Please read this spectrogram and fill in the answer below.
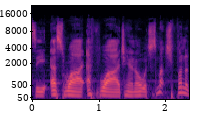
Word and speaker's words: Syfy: the Sci-Fi channel s-c-i-f-i Channel now it's the Syfy channel which is much funner to say hi that sounds same but spell it spell it just rolls off the tongue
